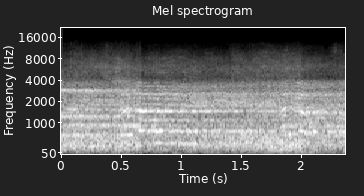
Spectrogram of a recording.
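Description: Crowd noise in a large, echoing sports hall: many voices talking and shouting at once, with no pauses.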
